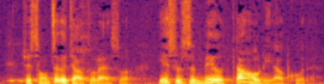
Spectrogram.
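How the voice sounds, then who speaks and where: A middle-aged man, a pastor, preaching a sermon with animated rhetorical questions. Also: medium pitch, fast, gravelly, a little hiss or hum.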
